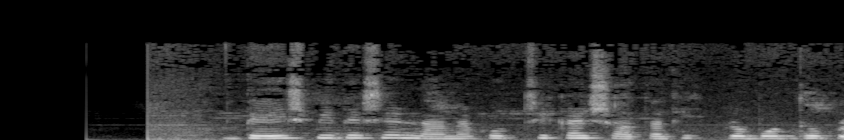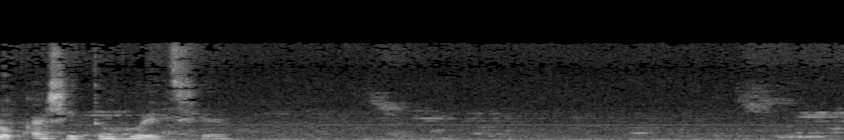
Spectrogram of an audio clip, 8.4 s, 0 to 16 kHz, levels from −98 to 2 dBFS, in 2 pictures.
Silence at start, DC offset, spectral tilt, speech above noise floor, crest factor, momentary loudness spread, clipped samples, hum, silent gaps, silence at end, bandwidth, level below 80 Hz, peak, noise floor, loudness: 0.75 s; under 0.1%; -4.5 dB/octave; 29 dB; 18 dB; 22 LU; under 0.1%; none; none; 0 s; 11.5 kHz; -58 dBFS; -8 dBFS; -53 dBFS; -24 LUFS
